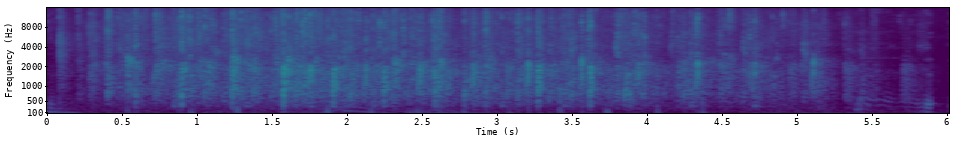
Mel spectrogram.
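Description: Audience applauding: a dense patter of many hands clapping that thins out and fades away near the end.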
